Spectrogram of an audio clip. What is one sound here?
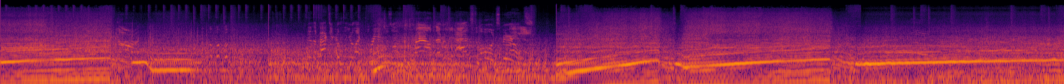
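A loud car engine roars, rising in pitch as it revs and dropping at each gear change.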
